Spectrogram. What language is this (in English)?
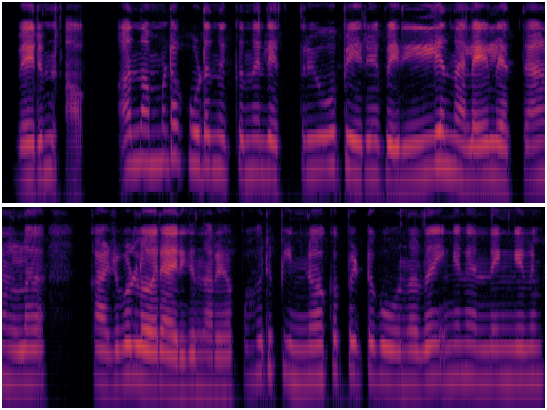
Malayalam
